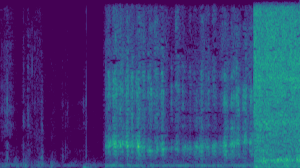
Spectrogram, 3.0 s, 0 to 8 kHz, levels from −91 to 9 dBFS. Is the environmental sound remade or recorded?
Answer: recorded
